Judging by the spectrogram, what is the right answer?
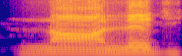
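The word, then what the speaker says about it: knowledge: एन आ गया हां कुछ लोग इसका यह भी रूल बता देते हैं कि जब के के बाद एन हो एन के बाद कोई वावेल आ जाए तो वहां पर के का उ उरण नहीं होता तो वह रूल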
